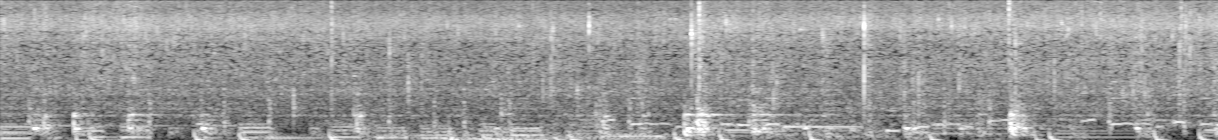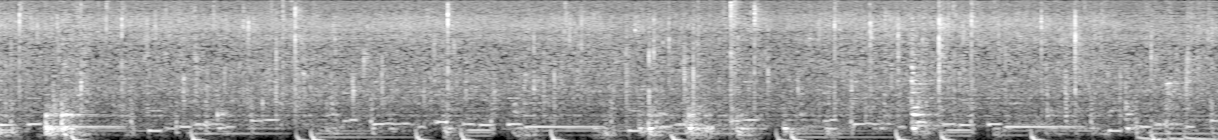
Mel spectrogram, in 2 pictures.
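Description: Onions frying in a pan with a little water and asafoetida for masoor dal, a steady close sizzle with scattered crackles and occasional stirring scrapes throughout, no voices.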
